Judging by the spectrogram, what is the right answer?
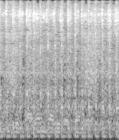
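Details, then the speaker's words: Motorcycle exhaust silencer broken at its weld joint; loud, raspy exhaust pops at a quick even beat with hissy crackle on top as exhaust blows through the cracked silencer, before removal and welding repair. "तो दोस्तों यहां से जो उसका welding है वहां से टूट चुका है हैं और इसमें आवाज कैसी आती है मैं आपको दिखाता हूं"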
